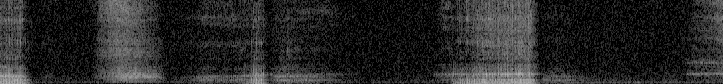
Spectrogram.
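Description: Repeated noisy, rattling breath sounds with quiet pauses between, a few breaths a minute apart: snoring.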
